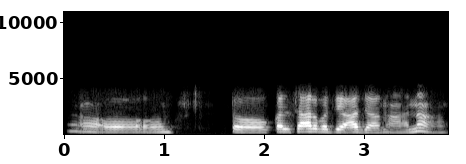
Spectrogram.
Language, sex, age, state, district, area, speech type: Urdu, female, 18-30, Bihar, Saharsa, rural, conversation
